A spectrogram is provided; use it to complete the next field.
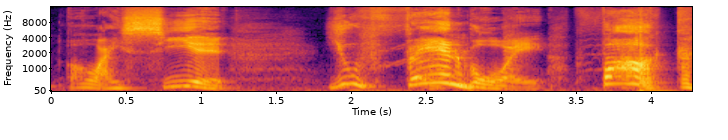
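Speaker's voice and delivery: very slow, dawning, sinking-in realization. Retelling own earlier reaction on noticing the likeness: imitating own past reaction. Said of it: "I was like".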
